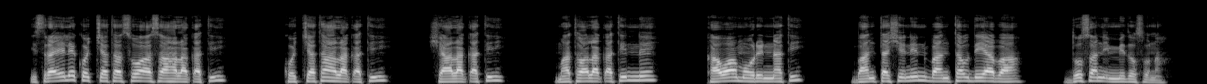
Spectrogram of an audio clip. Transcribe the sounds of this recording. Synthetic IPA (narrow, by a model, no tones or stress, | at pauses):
ʔɪsɾaːʔeːlɛkɔt͡ʃːɐt̪ɐsɔːs̬aːhɐlɐkʼɐt̪ɪ | kɔt͡ʃːɐt̪ɐhɐlɐkʼɐt̪ɪ | ʃaːlɐkʼɐt̪ɪ | mɐt̪ɔhɐlɐkʼɐt̪ɪnːɛ | kɐwaːmo̞ːɾɪnːɐt̪ɪ | bɐnt̪ːɐʃɛnɪnbɐnt̪ːɐwd̪ɛjaːbaː | d̪ɔsɐnɪmːɪd̪ɔsɔnɐ̰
